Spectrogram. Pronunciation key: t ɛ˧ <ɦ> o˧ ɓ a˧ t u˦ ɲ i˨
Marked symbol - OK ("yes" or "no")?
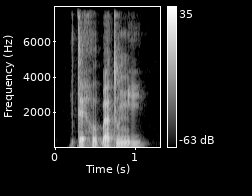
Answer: no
